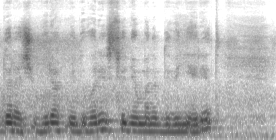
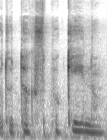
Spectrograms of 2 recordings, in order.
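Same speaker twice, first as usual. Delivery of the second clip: whisper. Real, not acted. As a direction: whisper so nobody wakes. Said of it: "А чого я тихо говорю?".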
